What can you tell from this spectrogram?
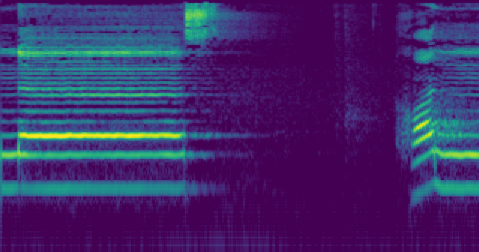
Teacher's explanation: So it shouldn't be completely hidden. The sound of sin must appear at the end. Not too much by pulling, but slight.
